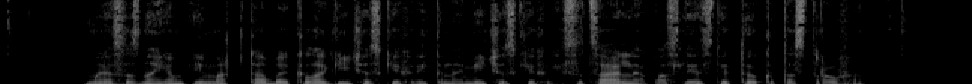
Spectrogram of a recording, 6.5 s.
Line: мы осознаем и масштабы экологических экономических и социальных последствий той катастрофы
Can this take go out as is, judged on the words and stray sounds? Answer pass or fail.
fail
